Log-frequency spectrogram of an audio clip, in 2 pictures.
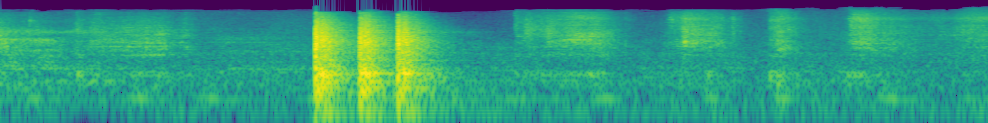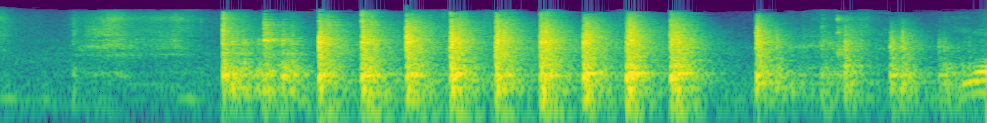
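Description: Repeated loud metallic bangs of a cake pan on a kitchen counter, a couple at first, then a rapid series of sharp knocks in quick rhythm.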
